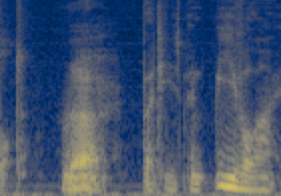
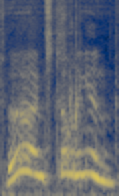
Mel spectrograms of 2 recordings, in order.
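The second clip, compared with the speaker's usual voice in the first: high hero voice; 6 dB louder than usual. Acted. Sigmund staggering in.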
